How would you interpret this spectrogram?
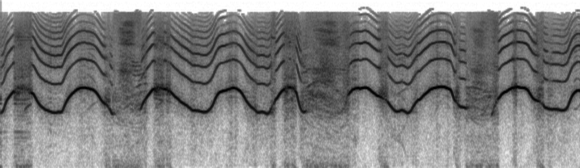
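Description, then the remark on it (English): A person whistles a continuous, undulating tone that rises and falls in a steady looping pattern, loud, with no talking over it. “Then he'd whirl around on the grassy ground, and I'd whistle to him like this.”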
